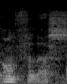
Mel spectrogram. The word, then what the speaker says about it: omphalos: I pronounce it omphalos.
